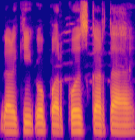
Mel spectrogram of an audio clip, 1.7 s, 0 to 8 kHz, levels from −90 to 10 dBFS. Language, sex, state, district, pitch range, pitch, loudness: Hindi, male, Bihar, Lakhisarai, 115-125 Hz, 120 Hz, -15 LUFS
